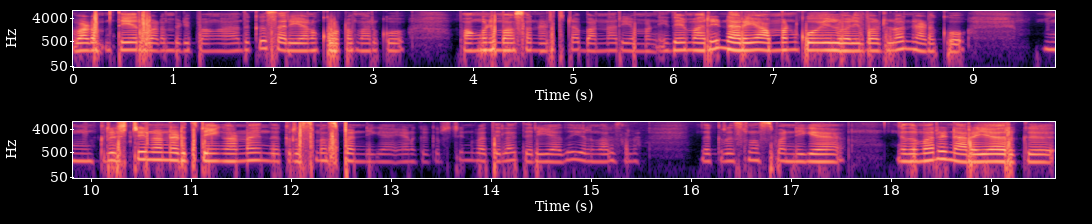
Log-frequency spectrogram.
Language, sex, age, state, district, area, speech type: Tamil, female, 18-30, Tamil Nadu, Coimbatore, rural, spontaneous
